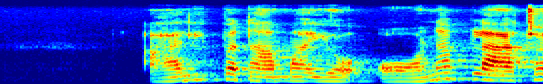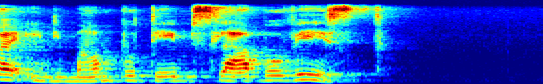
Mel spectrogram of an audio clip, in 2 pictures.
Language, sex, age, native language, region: Slovenian, female, 30-49, Slovenian, Central Slovenia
